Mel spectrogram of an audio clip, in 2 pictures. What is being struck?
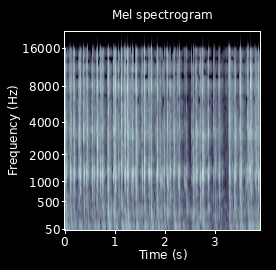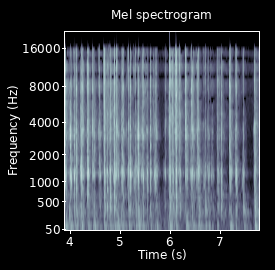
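Plastic mechanical keyboard.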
